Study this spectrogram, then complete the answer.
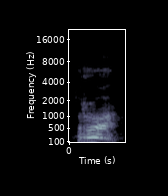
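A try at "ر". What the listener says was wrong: Okay, so that sounds more. So I want to make sure that we're not pronouncing it as a R. It's not raw, not raw, like R-A-W, raw. No, but rather raw, raw. Do you hear the difference?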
